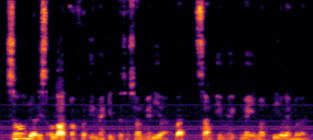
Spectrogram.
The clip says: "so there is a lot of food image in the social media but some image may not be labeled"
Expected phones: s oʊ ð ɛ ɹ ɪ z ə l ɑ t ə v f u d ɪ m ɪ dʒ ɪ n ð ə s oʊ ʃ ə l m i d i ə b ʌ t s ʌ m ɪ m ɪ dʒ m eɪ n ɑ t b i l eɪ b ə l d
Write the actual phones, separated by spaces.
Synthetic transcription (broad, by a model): s oʊ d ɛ ɹ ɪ s ə l ɑ t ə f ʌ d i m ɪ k ɪ n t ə s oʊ s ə l m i d i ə b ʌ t s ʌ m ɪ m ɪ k m eɪ n ɑ t b i l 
